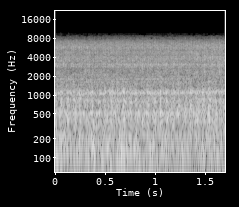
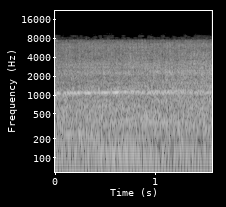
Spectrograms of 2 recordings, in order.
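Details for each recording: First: VAZ 2109 (Lada) alternator, new, under 10,000 km: no knock at the lowest idle, but a steady hum and fast regular knocking (about 200 a minute) start once revs rise a little, easing as revs drop; loose alternator mounting bolt. Owner first suspected bearings. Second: VAZ 2109 with new alternator that droned/knocked above idle, caused by its loose lower mounting bolt vibrating; after retensioning and tightening: steady even idle with faint high whine, no rumble or rattle, running fine.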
